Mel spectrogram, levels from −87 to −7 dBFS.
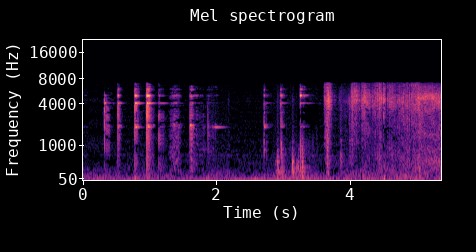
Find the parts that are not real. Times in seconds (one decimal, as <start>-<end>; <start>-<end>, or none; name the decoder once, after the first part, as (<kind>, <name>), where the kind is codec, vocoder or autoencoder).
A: none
